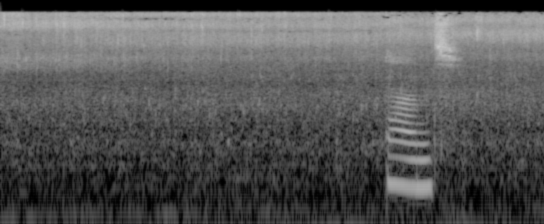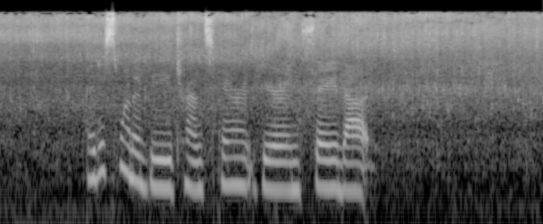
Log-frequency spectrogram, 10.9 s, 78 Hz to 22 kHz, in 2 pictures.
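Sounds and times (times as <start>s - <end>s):
waterfall splashing into a pond in Northern California: 0.0s - 10.8s
speech: 3.9s - 4.7s, 6.3s - 9.3s.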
